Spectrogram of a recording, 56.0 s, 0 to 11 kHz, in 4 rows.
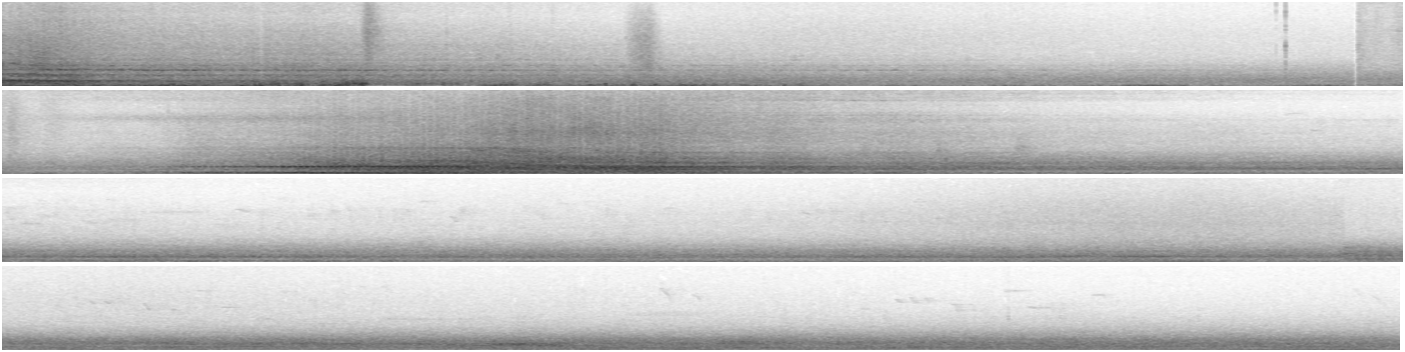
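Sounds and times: train passing: 0.0 - 56.0
steady high tone: 13.8 - 24.8.

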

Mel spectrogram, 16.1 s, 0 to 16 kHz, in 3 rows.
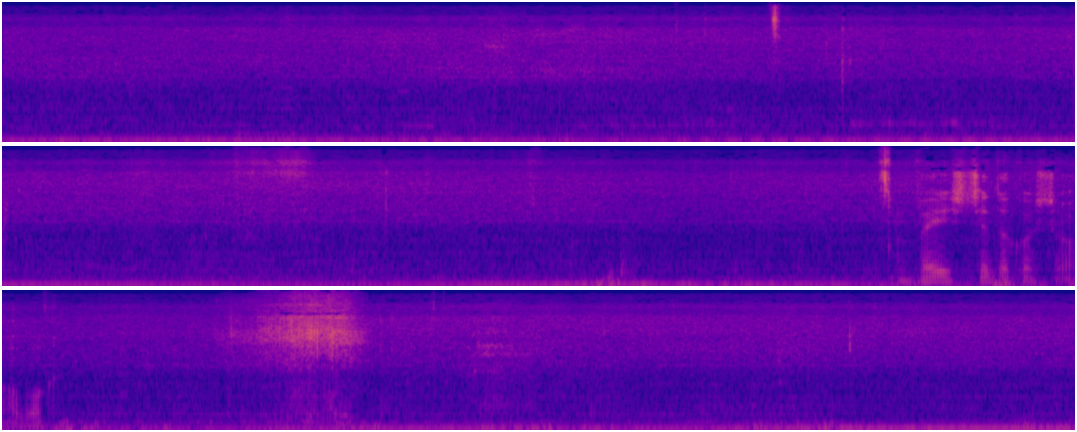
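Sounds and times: wind buffeting microphone: 7.7 - 11.8, 12.5 - 16.0.

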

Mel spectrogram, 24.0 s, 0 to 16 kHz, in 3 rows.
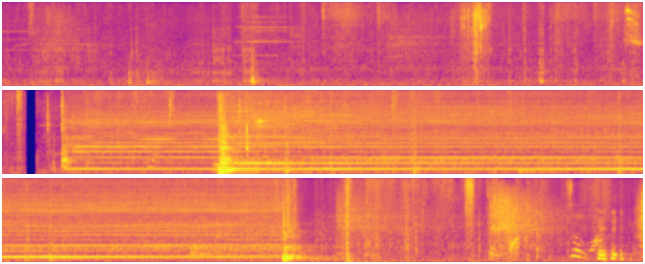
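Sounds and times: hydraulic power pack humming: 8.6 - 20.0.

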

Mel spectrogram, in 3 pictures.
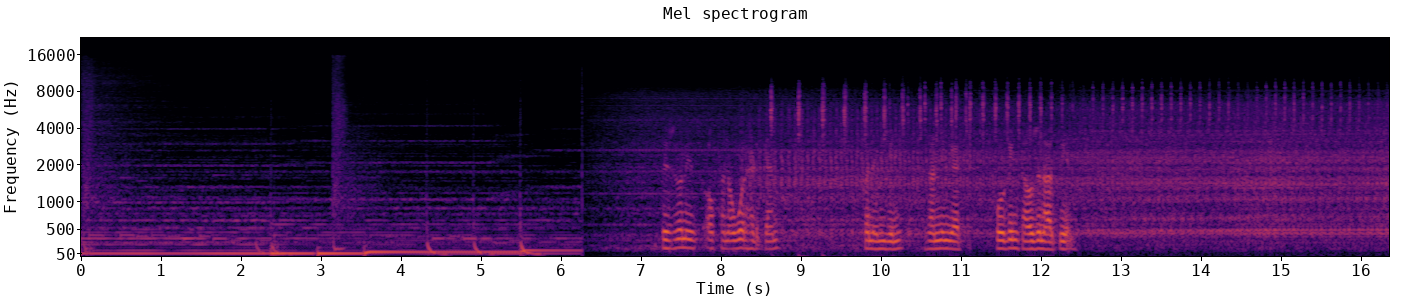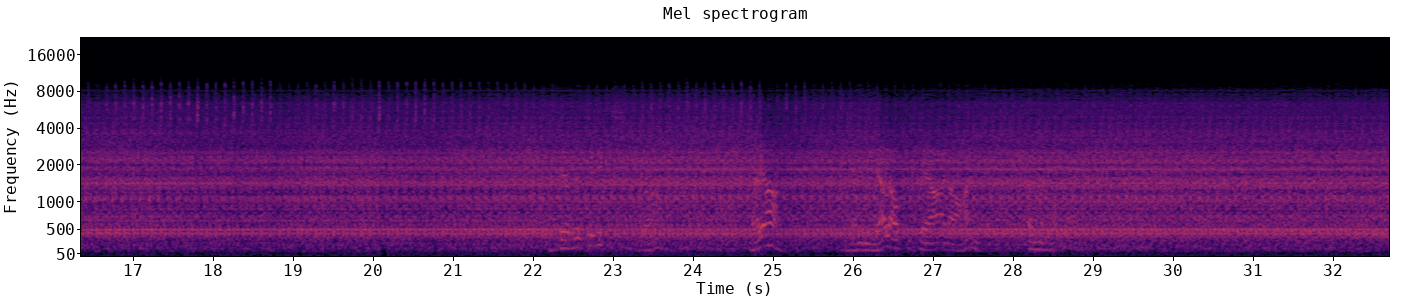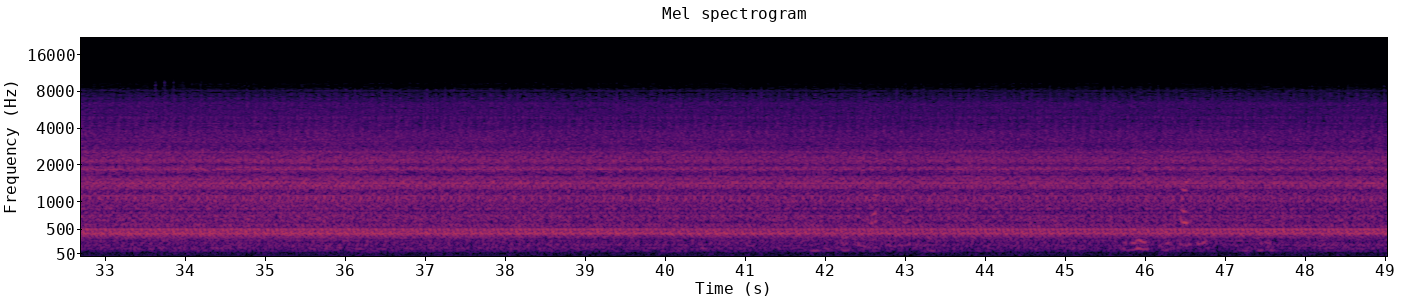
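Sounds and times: engine mechanical hum: 6.2 - 49.0
engine valvetrain ticking: 8.2 - 49.0.

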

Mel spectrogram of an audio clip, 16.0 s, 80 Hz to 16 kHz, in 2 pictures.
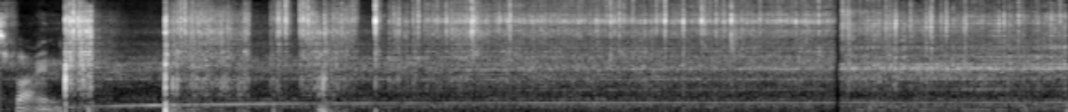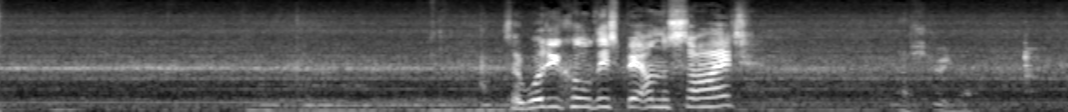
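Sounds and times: steady hum: 0.0 - 16.0
welding arc crackling: 0.4 - 8.2.

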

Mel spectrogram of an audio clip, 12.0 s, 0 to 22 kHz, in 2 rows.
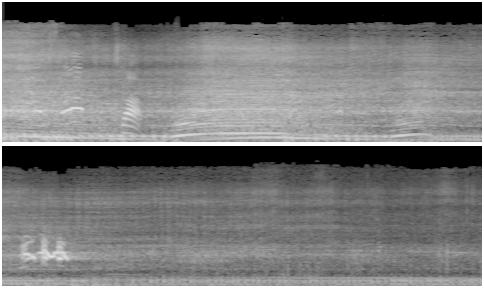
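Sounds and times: short wavering cry: 6.2 - 7.2.

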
